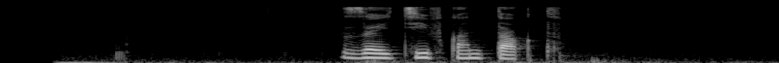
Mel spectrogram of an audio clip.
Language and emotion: Russian, neutral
